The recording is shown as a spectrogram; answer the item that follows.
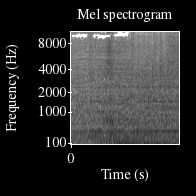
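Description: Deep low rumble swelling up over the arena's PA speakers, part of the opening video's soundtrack, with faint music underneath.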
